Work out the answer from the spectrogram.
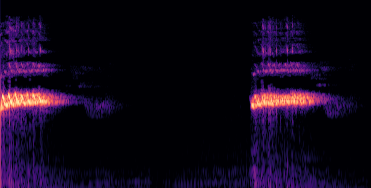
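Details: Black-capped lory calling to challenge rivals: two short, harsh, rasping squawks about two seconds apart, each about half a second long, with a quiet gap between and no other sounds.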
